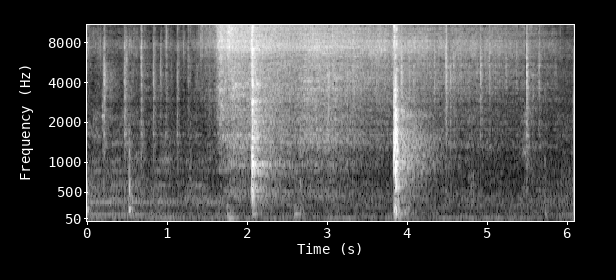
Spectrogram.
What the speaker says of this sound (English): marinated beef. And you can hear the sizzle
